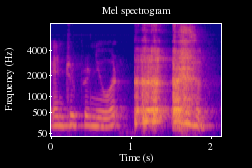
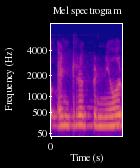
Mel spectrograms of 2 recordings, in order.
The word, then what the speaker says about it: entrepreneur: This word begins with E, but it is pronounced as if it starts with an O. I really have some difficulty pronouncing it as entrepreneur, लेकिन that is its correct pronunciation. हम अपने Pakistani style में इसको entrepreneur बोल देते हैं, but actually में इसकी pronunciation entrepreneur है.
